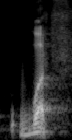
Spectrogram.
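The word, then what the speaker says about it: what's: হোয়াটস, এটার মধ্যে আছে হোয়াট ইজ, এখানে এইজটা কিন্তু সাইলেন্ট লেটার, এটা কিন্তু আমরা উচ্চারণ করব না।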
